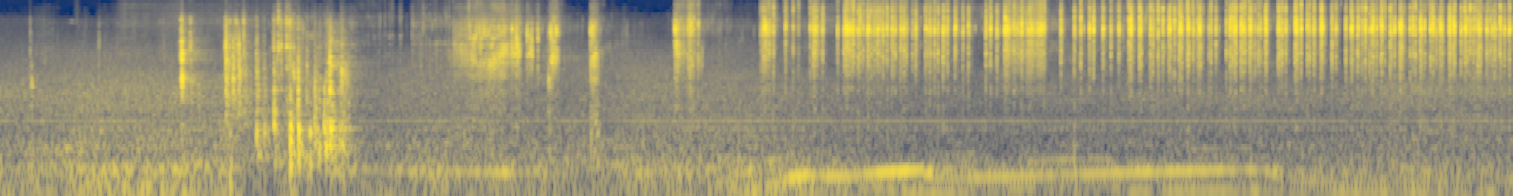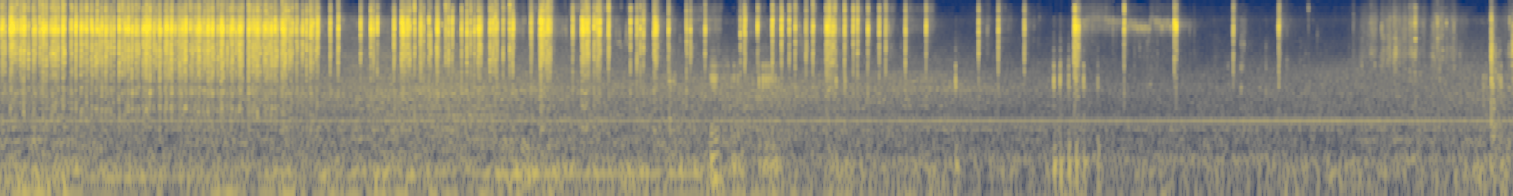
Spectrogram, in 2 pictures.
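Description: Trapped air and coolant hissing and spitting out of an opened bleed point on a pressurized intercooler coolant circuit, with crackling clicks through it: air still being purged from the system. A loud metallic scrape comes about three seconds in, and a faint steady whine runs underneath.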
